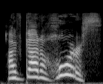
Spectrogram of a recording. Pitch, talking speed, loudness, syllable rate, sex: 305 Hz, 230 wpm, -14 LUFS, 6.9 syllables/s, female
